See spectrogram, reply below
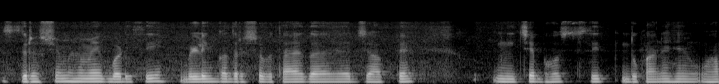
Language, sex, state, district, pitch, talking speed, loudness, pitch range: Hindi, male, Maharashtra, Solapur, 125 Hz, 165 wpm, -24 LUFS, 125-135 Hz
